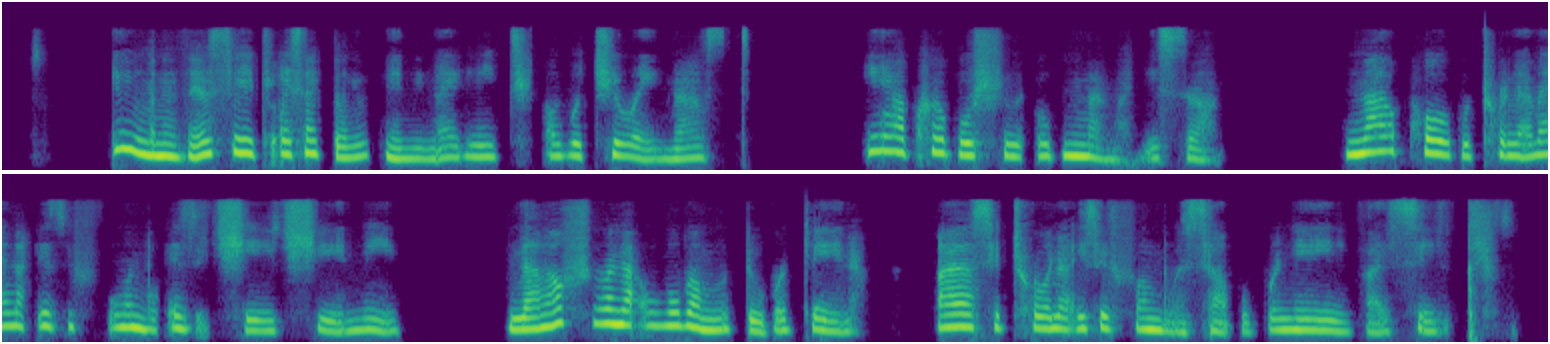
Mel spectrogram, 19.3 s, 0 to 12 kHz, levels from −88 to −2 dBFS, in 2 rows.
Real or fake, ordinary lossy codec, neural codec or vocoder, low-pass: fake; AAC, 32 kbps; codec, 16 kHz, 0.5 kbps, FreqCodec, larger model; 7.2 kHz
